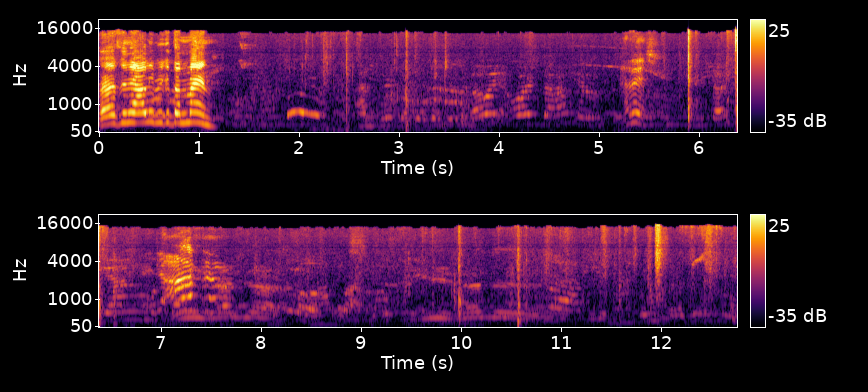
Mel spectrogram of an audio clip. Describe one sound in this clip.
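Young children talk and shout excitedly nearby.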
